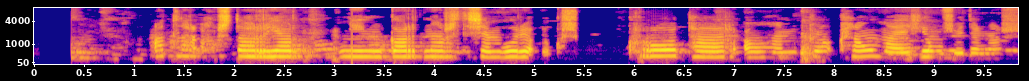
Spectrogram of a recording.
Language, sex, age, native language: Icelandic, male, 12, Icelandic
